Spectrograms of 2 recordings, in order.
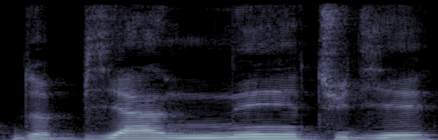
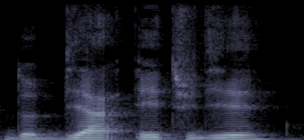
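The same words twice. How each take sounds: First: Bien is linked to étudier with an n sound. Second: Bien and étudier are said with no linking sound.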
